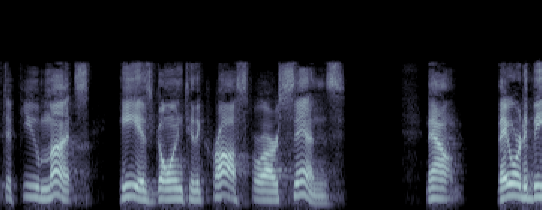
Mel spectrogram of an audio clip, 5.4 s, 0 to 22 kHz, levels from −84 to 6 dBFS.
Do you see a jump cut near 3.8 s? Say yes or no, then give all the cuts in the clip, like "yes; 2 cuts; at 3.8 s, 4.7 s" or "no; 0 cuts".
no; 0 cuts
